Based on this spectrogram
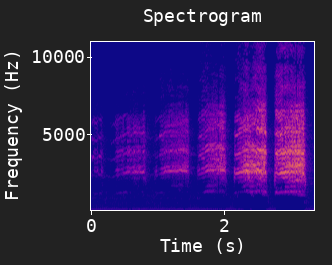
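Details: Peregrine falcons at a nest in Reda on 4 May 2023, father bringing prey and mother feeding: six harsh, nasal wailing notes, each longer and louder than the last, separated by short pauses.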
